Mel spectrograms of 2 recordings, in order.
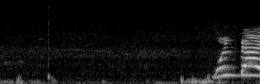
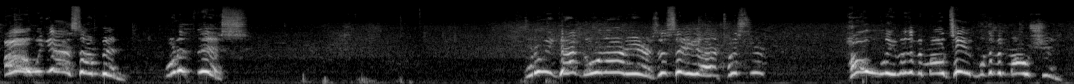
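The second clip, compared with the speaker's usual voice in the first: excited, higher and louder over wind; breathless shouting over wind; 5 semitones higher, 4 dB louder than usual. Real, not acted. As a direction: shout in awe at the storm. Spotting a possible twister.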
